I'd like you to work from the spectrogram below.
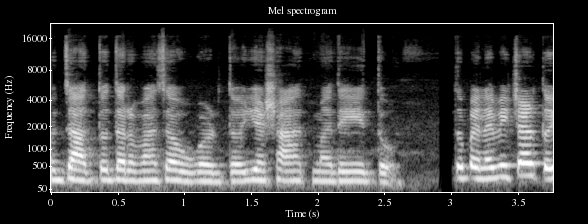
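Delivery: ordinary delivery, nothing marked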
